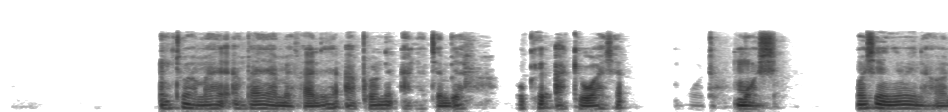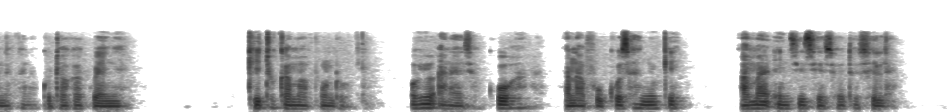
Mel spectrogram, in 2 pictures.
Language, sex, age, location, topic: Swahili, male, 18-24, Nakuru, health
